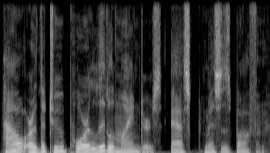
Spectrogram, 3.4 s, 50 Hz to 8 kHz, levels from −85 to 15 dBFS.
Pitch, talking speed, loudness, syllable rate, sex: 130 Hz, 175 wpm, -16 LUFS, 4.8 syllables/s, male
